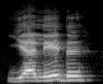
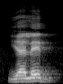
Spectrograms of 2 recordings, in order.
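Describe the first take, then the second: First: The final d is released with a bouncing echo. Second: The final d stops abruptly without an echo. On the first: The speaker calls it right. "because I bounced or echoed the sound of the dal" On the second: The speaker calls it wrong. "If I were to not do the qalqala, it would become like this"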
